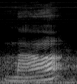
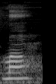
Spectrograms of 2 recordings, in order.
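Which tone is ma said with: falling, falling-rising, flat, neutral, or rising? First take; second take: rising; neutral. First: The pitch rises from middle to high. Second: The syllable is short and light, without tone. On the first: "we have the rising tone" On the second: "Then the neutral is just ma"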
